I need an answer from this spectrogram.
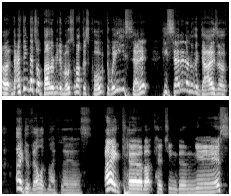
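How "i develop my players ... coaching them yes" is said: posh British voice, low, slow and deliberate. Mocking a coach's quote about developing players: posh Calipari voice. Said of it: "I think that's a new British voice".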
